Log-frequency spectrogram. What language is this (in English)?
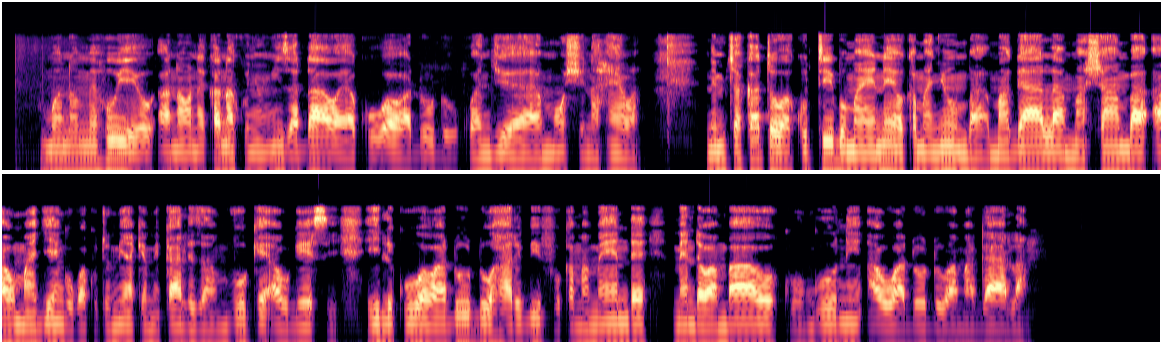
Swahili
